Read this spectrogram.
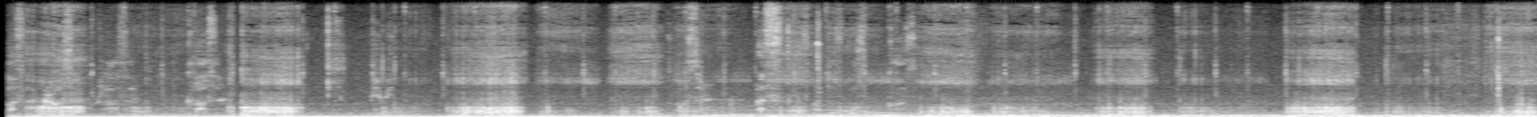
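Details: Child snoring during sleep, 'just like daddy': repeated rough, rattling breathing noises in rhythmic bursts over a steady low hum; snoring.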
